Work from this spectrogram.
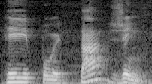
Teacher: Para falar o tá do reportagem, nós levantamos um pouco o tom da voz. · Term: sílaba mais forte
